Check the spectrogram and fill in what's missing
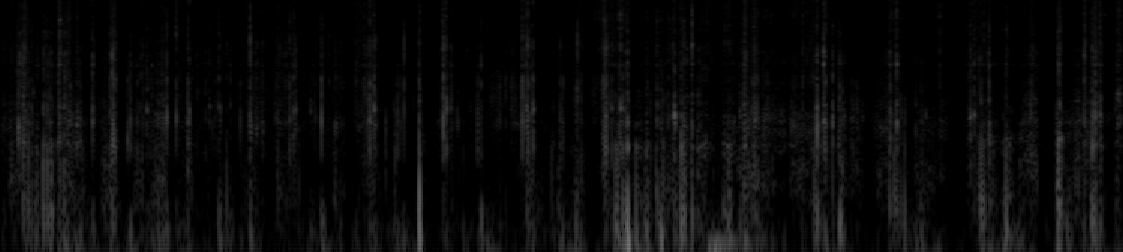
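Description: A hollow kraft cardboard box, held horizontally in both hands, is tapped and scratched across its faces by fingertips. The result is a dense, irregular run of dull, low thumps and dry, crunchy scratching with quick decay, plus occasional sharper taps.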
